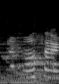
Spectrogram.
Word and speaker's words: Savoir-Faire: So you started the Savoir-Faire Academy, and I hope I said that the right way. It is Savoir-Faire Academy.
